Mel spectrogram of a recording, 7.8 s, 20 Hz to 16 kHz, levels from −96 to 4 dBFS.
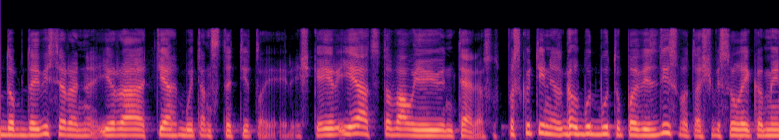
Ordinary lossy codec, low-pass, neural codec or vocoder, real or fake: AAC, 96 kbps; 7.2 kHz; none; real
